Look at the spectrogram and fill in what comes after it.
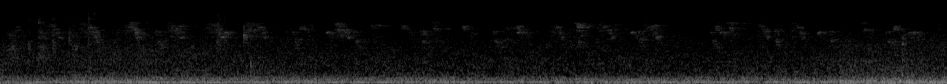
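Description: Small birds chirping, many short high chirps in quick succession, over a steady low hum.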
